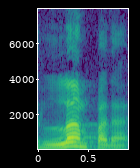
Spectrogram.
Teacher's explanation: tá aqui percebo que ela é a sílaba mais forte lâmpada Então como ela é uma proparoxítona ou seja sílaba tônica está na antepenúltima sílaba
